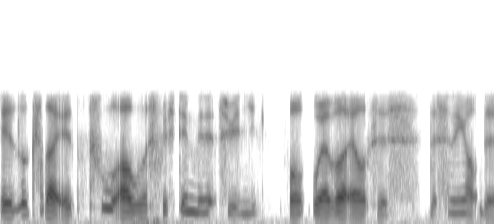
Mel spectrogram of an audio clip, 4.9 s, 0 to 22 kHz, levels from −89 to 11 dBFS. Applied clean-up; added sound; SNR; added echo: neural diffusion model UNIVERSE++.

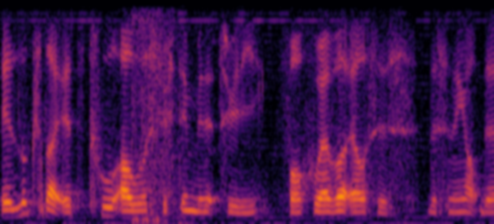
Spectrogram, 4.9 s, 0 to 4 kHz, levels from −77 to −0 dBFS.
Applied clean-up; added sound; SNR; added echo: none; Gunshot, gunfire; 19 dB; none.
